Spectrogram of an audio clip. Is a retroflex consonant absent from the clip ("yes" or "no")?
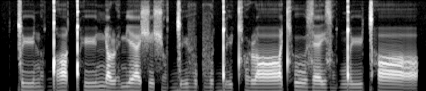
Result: no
